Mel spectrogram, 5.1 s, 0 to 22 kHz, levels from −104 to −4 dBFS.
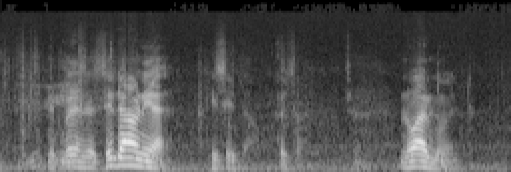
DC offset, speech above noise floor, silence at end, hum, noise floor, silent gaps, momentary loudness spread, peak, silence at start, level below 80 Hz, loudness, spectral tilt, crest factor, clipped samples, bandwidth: under 0.1%; 29 dB; 0.55 s; none; -53 dBFS; none; 25 LU; -6 dBFS; 0.2 s; -58 dBFS; -23 LUFS; -7 dB/octave; 20 dB; under 0.1%; 15.5 kHz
